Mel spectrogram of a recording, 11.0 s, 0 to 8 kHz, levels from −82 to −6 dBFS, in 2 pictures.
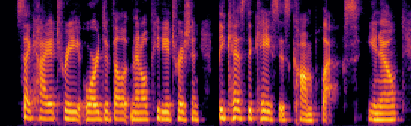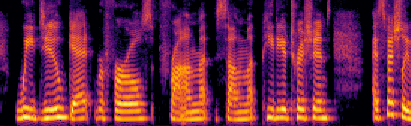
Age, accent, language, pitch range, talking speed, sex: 30-49, American, English, 155-190 Hz, 105 wpm, female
